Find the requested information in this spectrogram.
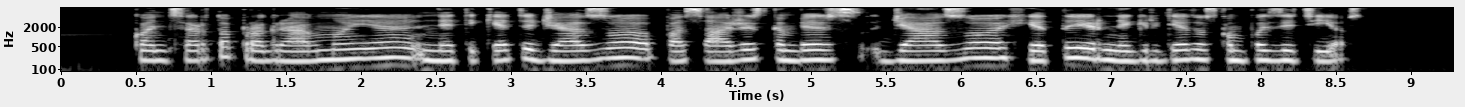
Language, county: Lithuanian, Kaunas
